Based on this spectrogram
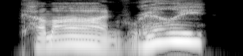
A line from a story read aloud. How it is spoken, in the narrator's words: she asked, her voice hoarse and low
